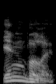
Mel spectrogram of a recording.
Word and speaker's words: invalid: 형사라 쓰여지지 않았죠 형사로 만약에 쓰여졌다면 invalid 이렇게 읽어야 되는데 여기서는 자라는 뜻으로 invid 이렇게 명사가 됨으로 인해서 이렇게 발음이 바뀌었습니다 그리고이 강세도 스트레스도 앞으로 이동이 됐죠 형사일 경우 명사일 경우는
